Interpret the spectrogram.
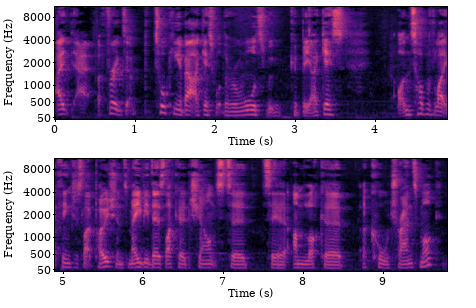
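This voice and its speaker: A man's voice: lowish voice, normal speed. A man hosting a podcast in a casual chatty style, thinking aloud and putting questions to his co-hosts. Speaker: podcast host. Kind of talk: casual chat.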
